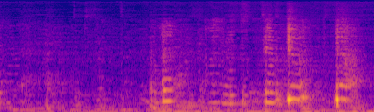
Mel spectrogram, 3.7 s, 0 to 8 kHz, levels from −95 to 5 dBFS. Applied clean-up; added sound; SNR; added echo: neural mask model DeepFilterNet 3.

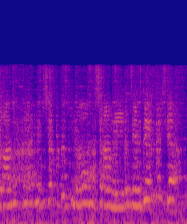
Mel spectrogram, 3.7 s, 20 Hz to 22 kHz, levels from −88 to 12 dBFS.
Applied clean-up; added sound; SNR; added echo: neural separator model SepFormer DNS4.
